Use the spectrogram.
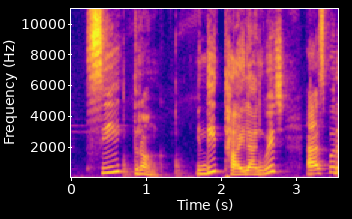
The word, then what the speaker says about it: Sitrang: किया है चित्रण को जिसको प्रोनाउंस किया जाता है sitarang Hindi Thai language S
